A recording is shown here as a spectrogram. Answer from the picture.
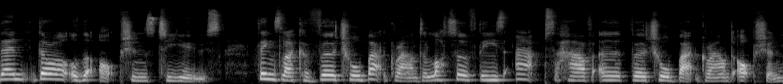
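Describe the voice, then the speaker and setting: Here a woman uses a normal speaking voice at a medium pitch. She keeps a moderate pace with ordinary pitch variation. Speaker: image consultant. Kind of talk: tutorial.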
